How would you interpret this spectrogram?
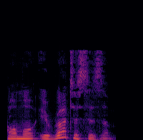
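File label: "homoeroticism", British English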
